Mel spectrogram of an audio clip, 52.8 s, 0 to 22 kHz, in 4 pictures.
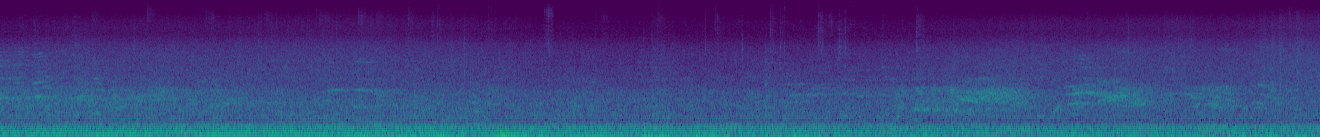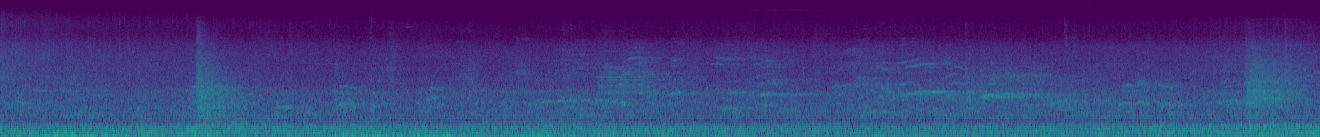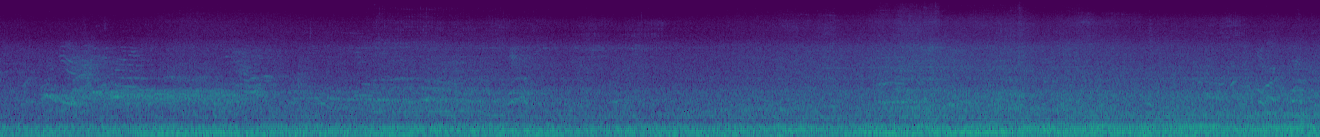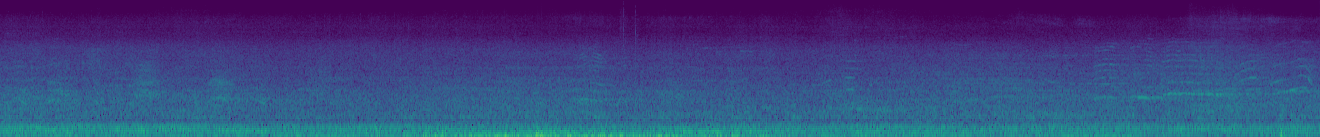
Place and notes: Cianjhen District, Kaohsiung - Primary side
Primary side, Sony PCM D50
高雄市 (Kaohsiung City), 中華民國, 5 April 2012, ~14:00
